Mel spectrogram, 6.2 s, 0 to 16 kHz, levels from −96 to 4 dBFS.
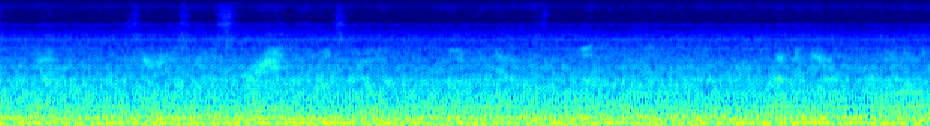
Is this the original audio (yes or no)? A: no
